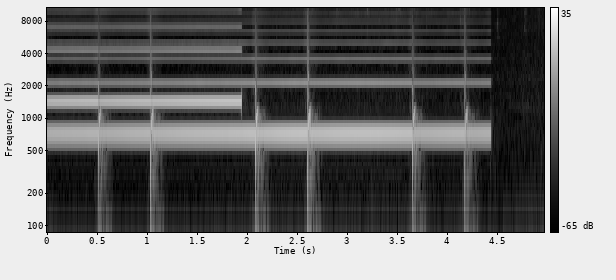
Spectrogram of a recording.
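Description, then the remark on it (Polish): Audio graph tones: a steady synthetic hum with a second, higher tone that stops partway, punctuated by six short plopping clicks marking intersection points at uneven intervals. No one speaks. “Słyszymy to drugie, ale słyszymy dźwięki, co, które oznaczają miejsca, w którym przecina się ono z tym pierwszym.”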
